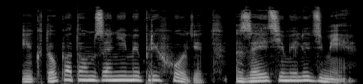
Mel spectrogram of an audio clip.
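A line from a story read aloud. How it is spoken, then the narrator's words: Quiet question. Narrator (Russian): Негромко спросил Логинов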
